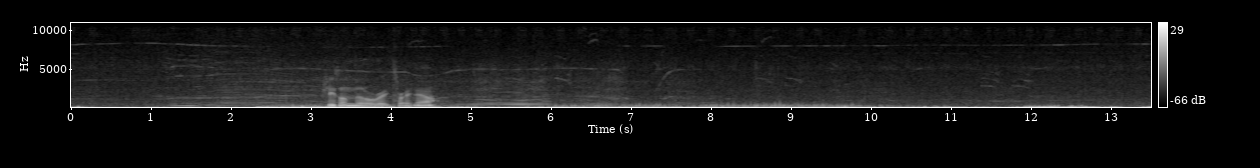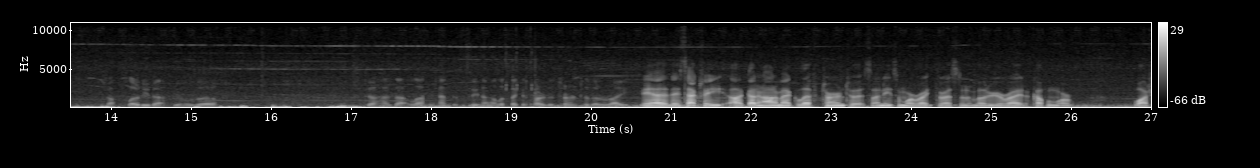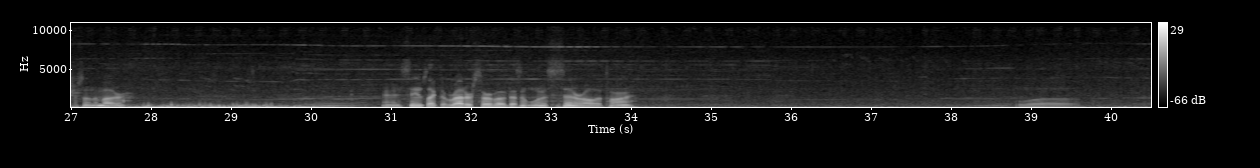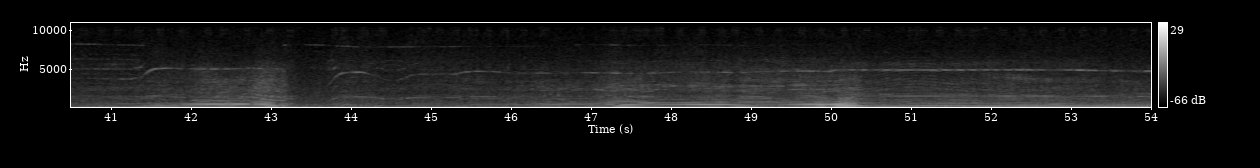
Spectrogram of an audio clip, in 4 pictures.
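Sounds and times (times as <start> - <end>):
model plane motor droning: 0.0 - 54.0
wind rumbling on microphone: 0.0 - 54.0.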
